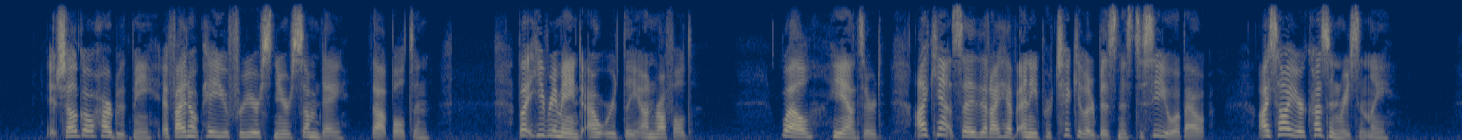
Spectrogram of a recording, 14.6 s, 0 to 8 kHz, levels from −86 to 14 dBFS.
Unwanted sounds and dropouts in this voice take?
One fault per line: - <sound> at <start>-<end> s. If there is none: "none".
none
